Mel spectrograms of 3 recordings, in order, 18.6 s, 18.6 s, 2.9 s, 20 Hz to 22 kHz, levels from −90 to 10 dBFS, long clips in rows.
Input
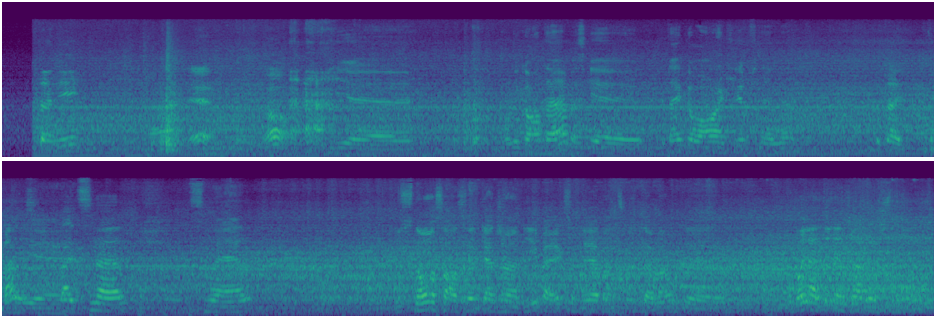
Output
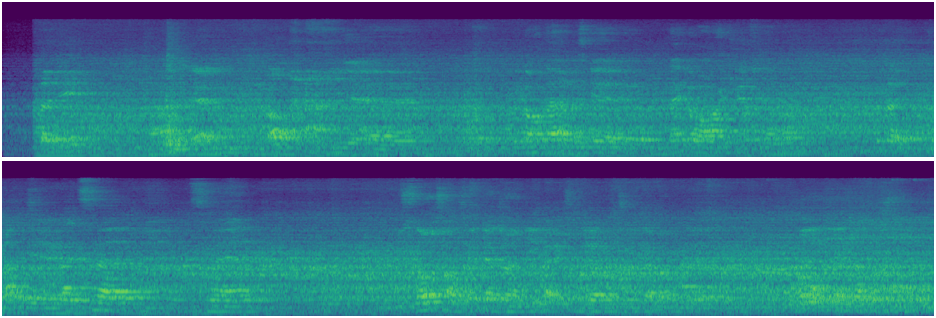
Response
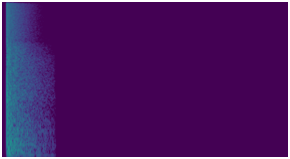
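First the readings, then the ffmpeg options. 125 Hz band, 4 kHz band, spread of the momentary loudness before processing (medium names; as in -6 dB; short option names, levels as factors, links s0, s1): +18.5 dB, +8.5 dB, 11 LU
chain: -filter_complex "[1:a]atrim=start_sample=2205,asetrate=30429,aresample=44100[s0];[0:a][s0]afir=irnorm=-1:irlink=0,acrossover=split=720|3400[s1][s2][s3];[s2]alimiter=limit=0.211:level=0:latency=1:release=449[s4];[s1][s4][s3]amix=inputs=3:normalize=0"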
